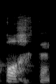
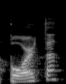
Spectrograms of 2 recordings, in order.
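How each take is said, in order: First: "porta" with a back fricative R, Rio accent; Rio de Janeiro accent. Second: "porta" with an English-like retroflex R, interior São Paulo accent; São Paulo countryside accent. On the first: Linguist showing how Rio speaks, Rio de Janeiro accent. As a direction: say "porta" with a carioca throaty H-like R. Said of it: "no Rio de Janeiro se fala porta". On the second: Linguist showing how the interior speaks, São Paulo countryside accent. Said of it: "no interior a gente fala porta". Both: Shown as a demonstration.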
